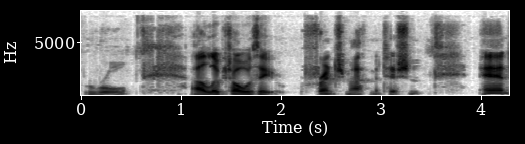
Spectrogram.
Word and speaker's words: L'Hôpital: discuss libtol's rule now sometimes you might see an s between the o and the p that is not pronounced hospital like it appears it is pronounced l'hopital's rule uh l'hopital was a french mathematician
